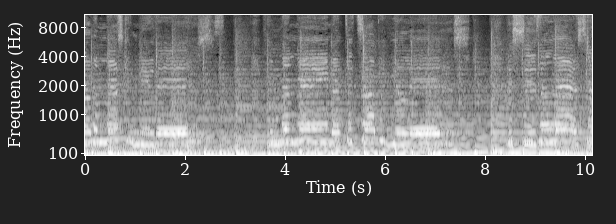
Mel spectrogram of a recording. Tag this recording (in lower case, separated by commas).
music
